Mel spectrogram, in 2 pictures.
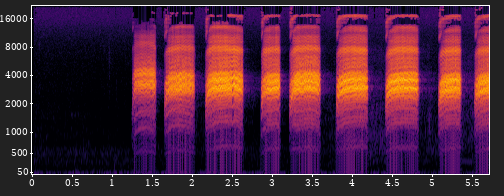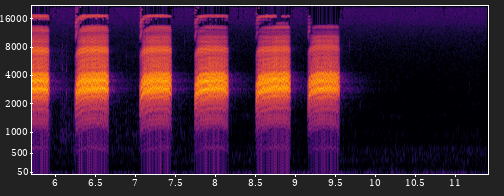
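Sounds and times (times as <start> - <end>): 
Northern Shrike Lanius borealis invictus calling: 1.3 - 9.8.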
